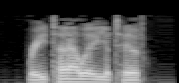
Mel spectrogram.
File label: "retaliative", English; adjectives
